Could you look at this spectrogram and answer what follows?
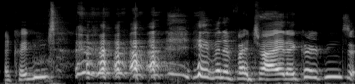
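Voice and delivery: high, loud, through real laughter; laughing admission. Real, not acted. Asked about modifying her accent, laughing admission. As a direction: laugh helplessly while admitting it.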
